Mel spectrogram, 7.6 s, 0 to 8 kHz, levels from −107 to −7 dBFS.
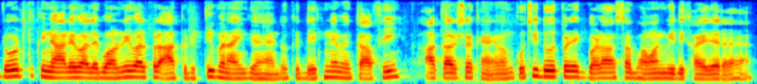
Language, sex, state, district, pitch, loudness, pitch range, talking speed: Hindi, male, Jharkhand, Palamu, 145 Hz, -17 LUFS, 135-165 Hz, 235 wpm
